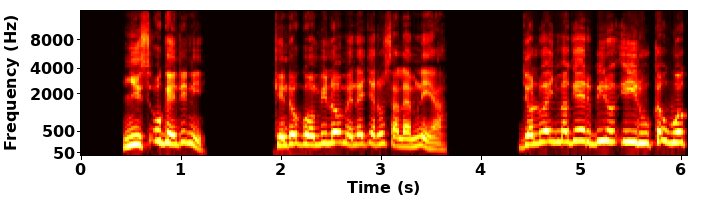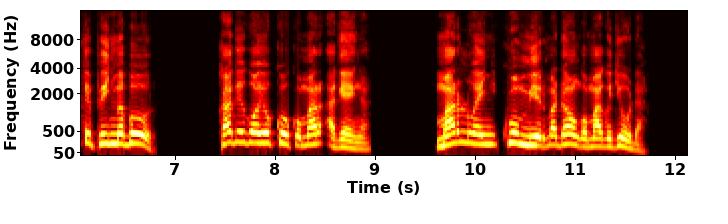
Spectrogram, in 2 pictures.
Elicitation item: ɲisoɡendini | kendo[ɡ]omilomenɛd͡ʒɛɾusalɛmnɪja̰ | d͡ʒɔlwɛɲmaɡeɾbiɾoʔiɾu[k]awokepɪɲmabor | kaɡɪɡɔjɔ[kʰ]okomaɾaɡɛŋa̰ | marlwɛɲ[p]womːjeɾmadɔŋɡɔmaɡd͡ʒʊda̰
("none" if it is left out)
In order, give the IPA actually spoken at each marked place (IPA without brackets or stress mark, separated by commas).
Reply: ɡ, k, k, k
